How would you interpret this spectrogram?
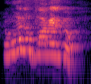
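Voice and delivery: high-pitched, cut-off question; retold baffled demand. Sergeant major questioning soldiers in fog, baffled demand. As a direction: demand an explanation, voice jumping up. Retells demanding what is happening.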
